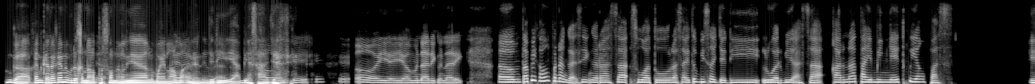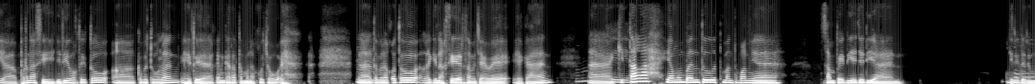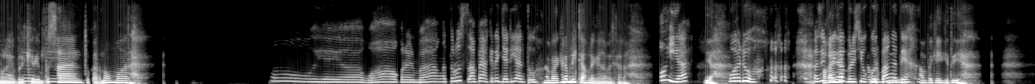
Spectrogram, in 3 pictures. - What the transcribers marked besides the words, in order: chuckle; chuckle
- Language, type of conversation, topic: Indonesian, podcast, Apa trikmu agar hal-hal sederhana terasa berkesan?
